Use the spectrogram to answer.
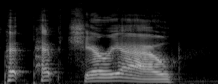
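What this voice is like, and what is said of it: Bad fake British accent. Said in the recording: “his terrible British accent”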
